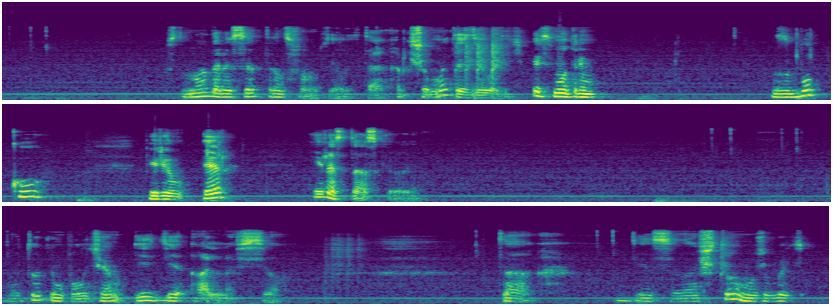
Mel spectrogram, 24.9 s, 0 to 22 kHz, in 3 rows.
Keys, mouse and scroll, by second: 0.3 click, 2.9-5.9 middle drag, 7.9 KP_1, 10.3 r, 16.0 click, 16.6-19.6 middle drag, 22.5 click.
